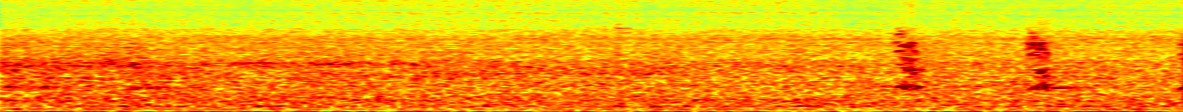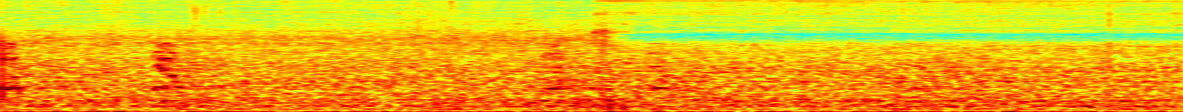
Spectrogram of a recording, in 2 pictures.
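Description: Passenger train coaches rolling away on the rails, their noise fading within the first couple of seconds into a steady hiss. Around the middle a dog barks four times about a second apart, then once more, fainter.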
